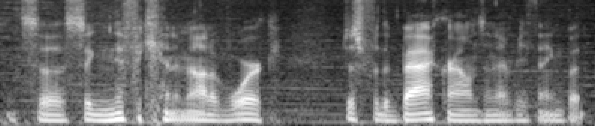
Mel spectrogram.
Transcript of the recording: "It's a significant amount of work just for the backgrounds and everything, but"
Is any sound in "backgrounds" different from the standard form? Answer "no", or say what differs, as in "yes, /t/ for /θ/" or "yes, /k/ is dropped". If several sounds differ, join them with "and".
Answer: no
